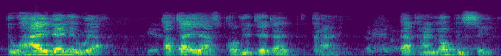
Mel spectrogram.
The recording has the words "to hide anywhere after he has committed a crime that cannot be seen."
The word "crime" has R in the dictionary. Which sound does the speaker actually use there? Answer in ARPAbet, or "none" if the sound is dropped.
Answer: R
